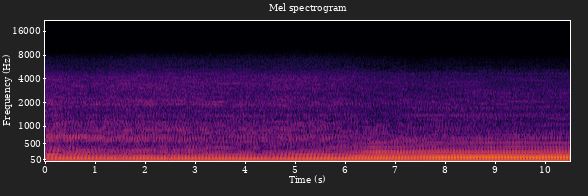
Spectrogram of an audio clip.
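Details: Toyota KE70 Corolla running again after many setbacks and no-start: firm, even idle with a steady beat lifting slightly in revs near the end; no knocks or misfires, runs fine.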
